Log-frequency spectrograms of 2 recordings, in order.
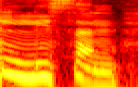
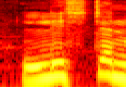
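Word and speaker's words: listen: लिसन। यानी कि एल से आपका ल। आई से छोटी इ की मान्यता है ली। एस से आपका यहां पे छोटा सा इन दोनों का उच्चारण नहीं एन से केवल आपको न करना है। ये देखो आपका लिसन है। लिस्टन मत पढ़ना।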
